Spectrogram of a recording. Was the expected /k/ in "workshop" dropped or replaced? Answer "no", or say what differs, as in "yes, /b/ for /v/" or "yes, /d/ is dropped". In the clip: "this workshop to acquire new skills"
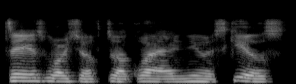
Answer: yes, /k/ is dropped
